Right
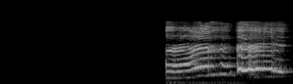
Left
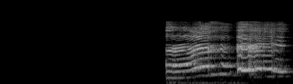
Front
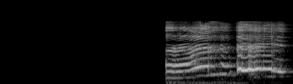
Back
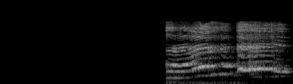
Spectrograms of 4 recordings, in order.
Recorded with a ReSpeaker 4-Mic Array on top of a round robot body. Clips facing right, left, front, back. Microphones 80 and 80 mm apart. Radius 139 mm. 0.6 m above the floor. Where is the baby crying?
20° right, 0.5 m.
